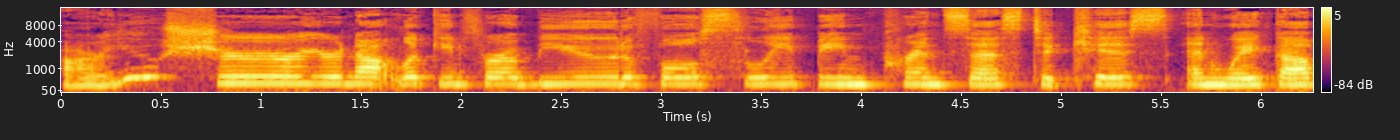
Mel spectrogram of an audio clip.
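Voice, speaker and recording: A woman puts on a character voice at a high pitch. She talks at a fairly slow pace with hardly any pauses. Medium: read story. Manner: suspicious, nasty.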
